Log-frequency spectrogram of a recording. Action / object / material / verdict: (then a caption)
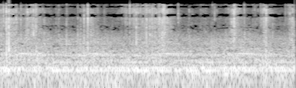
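scrape / foam bead slime / foam beads / none. Yellow-green foam bead slime (floam) is squeezed, torn in two and pressed back together with fingertips. Dense crackling and popping runs steadily throughout, with a low steady hum beneath it.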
